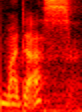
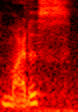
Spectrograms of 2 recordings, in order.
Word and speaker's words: Midas: narrator was British but she said Myas Myas not like Midas like it sounds like one syllable instead of like the two yeah Midas it just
